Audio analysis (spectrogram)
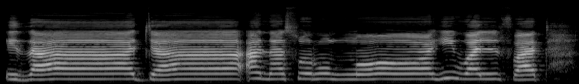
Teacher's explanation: ہا کے اوپر جو پیش ہے وہ ساکن ہو جائے گی، جب رکیں گے تو پیش نہیں پڑھی جائے گی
